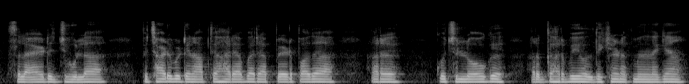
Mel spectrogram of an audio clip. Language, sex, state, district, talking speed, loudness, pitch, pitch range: Hindi, male, Uttarakhand, Tehri Garhwal, 155 wpm, -23 LUFS, 120 Hz, 120-125 Hz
